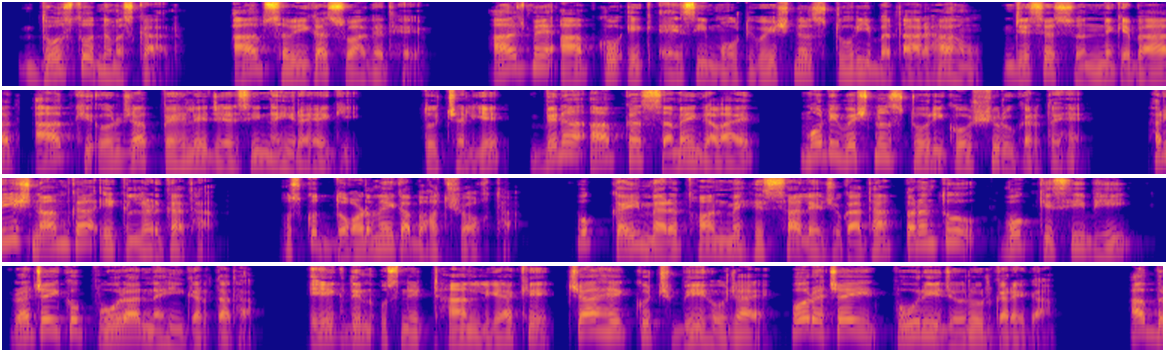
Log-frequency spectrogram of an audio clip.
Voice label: Hindi Motivational; voiceover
